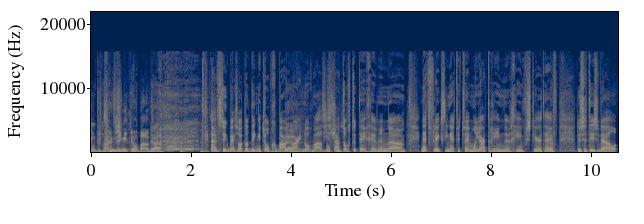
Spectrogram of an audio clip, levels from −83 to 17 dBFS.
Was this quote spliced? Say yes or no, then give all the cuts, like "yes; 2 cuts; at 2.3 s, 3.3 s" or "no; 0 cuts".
yes; 2 cuts; at 3.0 s, 5.3 s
